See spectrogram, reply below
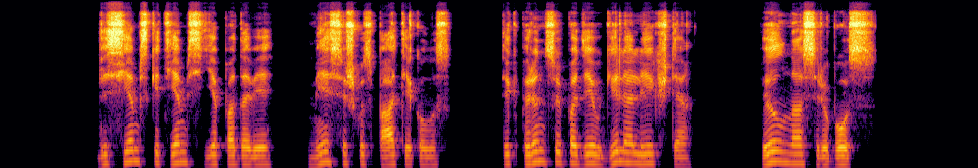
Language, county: Lithuanian, Marijampolė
